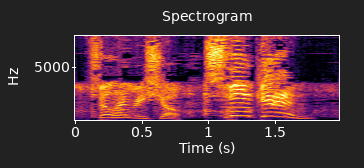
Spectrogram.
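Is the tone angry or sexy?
angry. It is said in an angry tone.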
